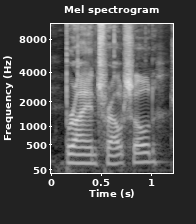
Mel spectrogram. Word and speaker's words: Brian Trautschold: How do you say it? Brian Trautschold. It's like a hard consonant in the middle, but most people add like L's or M's into my last name, so Velasquez, stuff like that.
